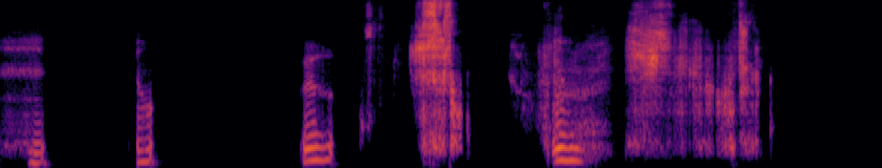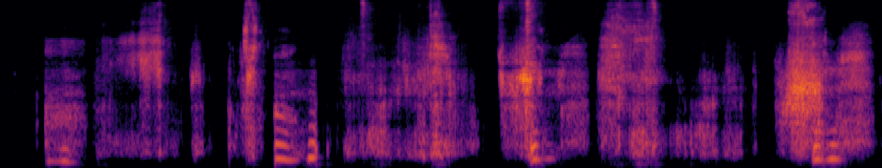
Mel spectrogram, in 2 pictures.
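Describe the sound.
Wet licking and mouth sounds as a snack is eaten, quiet irregular smacks and slurps in short bursts separated by pauses, with soft breaths between them.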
